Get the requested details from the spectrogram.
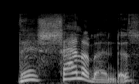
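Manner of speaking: high, disbelieving, can't-believe-it incredulous tone. Narrating Rincewind questioning Two Flower about the lizards, incredulous. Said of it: "asked Rincewind incredulously".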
